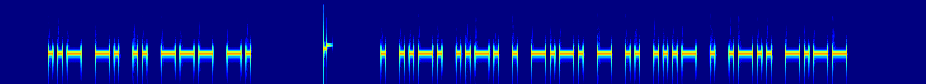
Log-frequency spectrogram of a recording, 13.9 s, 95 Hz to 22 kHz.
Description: Morse code, heard as a keyed tone, about 17 wpm, 700 Hz. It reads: UNION EFFECTIVELY
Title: Sentences from Top 1400 Words - New Word Drill Alt - 17wpm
